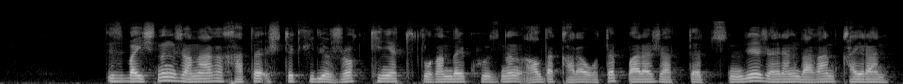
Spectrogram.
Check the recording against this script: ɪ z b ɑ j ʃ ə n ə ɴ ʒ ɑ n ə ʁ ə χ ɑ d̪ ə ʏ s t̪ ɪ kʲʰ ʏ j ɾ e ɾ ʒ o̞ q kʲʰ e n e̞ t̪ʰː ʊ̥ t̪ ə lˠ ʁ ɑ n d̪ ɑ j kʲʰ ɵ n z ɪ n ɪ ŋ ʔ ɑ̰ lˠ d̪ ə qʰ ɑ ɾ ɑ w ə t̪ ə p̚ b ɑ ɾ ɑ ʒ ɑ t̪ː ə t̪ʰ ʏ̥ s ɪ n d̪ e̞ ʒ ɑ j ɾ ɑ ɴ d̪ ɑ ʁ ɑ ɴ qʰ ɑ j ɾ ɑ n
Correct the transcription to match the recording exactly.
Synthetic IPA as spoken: ɪ z b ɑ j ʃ ə n ə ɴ ʒ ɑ n ɑ ʁ ə χ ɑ t̪ ə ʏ ʃ t̪ ɪ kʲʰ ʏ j l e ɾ ʒ o̞ q kʲʰ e n e̞ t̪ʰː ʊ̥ t̪ ə lˠ ʁ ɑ n d̪ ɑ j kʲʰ ɵ z ɪ n ɪ ŋ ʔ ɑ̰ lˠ d̪ ə qʰ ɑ ɾ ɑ w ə t̪ ə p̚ b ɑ ɾ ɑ ʒ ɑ t̪ː ə t̪ʰ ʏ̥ s ɪ n d̪ e̞ ʒ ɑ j ɾ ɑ ɴ d̪ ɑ ʁ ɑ ɴ qʰ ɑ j ɾ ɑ n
